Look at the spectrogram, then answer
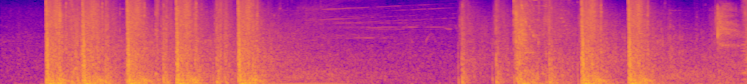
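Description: Loud bursts of video game gunfire in Fortnite, rapid clusters of sharp shots in two volleys separated by a brief lull with a low rumble and faint whistling.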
